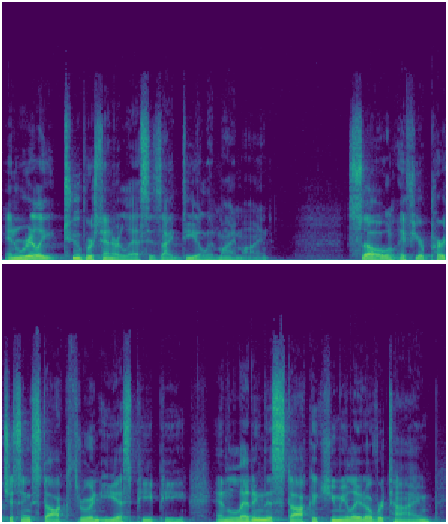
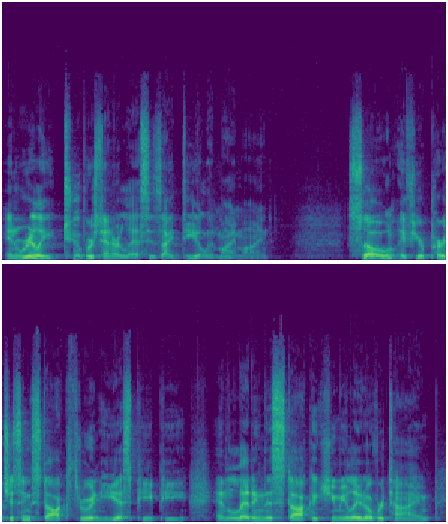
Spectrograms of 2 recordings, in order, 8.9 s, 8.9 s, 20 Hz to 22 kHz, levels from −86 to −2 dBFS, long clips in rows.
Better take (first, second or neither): first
